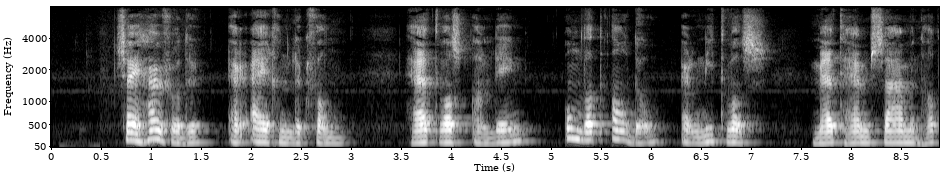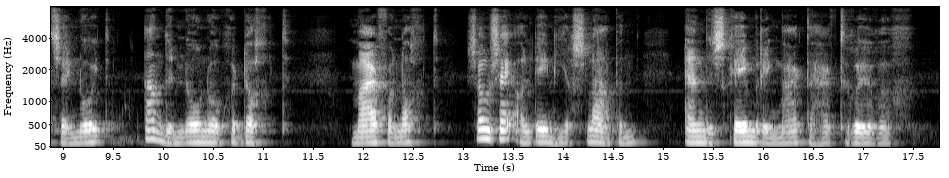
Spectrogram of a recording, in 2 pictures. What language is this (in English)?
Dutch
